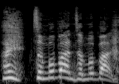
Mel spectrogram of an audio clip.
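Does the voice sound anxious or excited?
excited. It is said in an excited, eager way. "然后呢兴奋，"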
